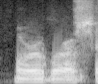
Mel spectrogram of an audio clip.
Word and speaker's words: Ouroboros: but that Ouroboros, is that correct pronunciation? – Yeah, Ouroboros.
